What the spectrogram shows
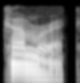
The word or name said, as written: Cymric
